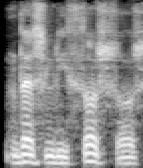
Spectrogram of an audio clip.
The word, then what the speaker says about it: deslizosos: La I de deslizosos es como la I de amistosos, y tobos se pronuncia de manera que rime con lodos.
